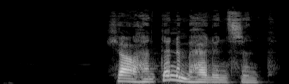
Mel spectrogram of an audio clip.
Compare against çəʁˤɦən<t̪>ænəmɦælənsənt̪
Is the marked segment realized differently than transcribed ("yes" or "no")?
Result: no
